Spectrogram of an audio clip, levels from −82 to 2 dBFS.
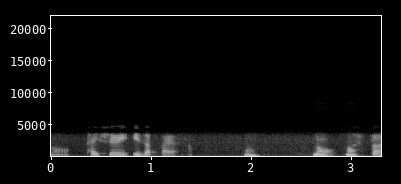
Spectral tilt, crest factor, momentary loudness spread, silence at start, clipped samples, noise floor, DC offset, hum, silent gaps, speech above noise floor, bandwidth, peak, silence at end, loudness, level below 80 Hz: -7 dB/octave; 18 dB; 11 LU; 0 s; under 0.1%; -54 dBFS; under 0.1%; none; none; 25 dB; 5 kHz; -12 dBFS; 0 s; -30 LUFS; -58 dBFS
